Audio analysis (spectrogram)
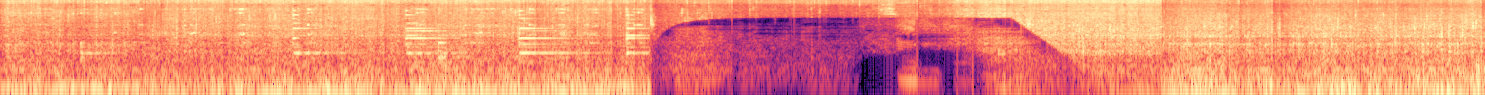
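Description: Seasonings sautéing in a pan in an off-grid Jamaican kitchen, a loud steady frying hiss with light clinks, briefly muffled midway before returning, no talk.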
